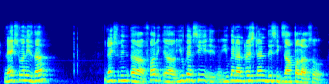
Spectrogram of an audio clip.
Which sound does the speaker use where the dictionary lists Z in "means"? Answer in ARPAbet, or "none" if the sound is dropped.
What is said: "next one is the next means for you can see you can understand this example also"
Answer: none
